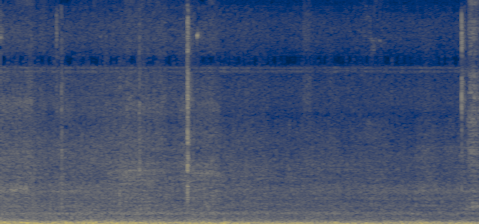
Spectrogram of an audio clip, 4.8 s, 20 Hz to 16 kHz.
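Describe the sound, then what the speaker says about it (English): A Lexus LS430 pulling away under hard acceleration, its engine a steady, loud low rumble that holds for several seconds with no voices. "whenever I accelerate like that, you can smell a little bit of carbon burning off"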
